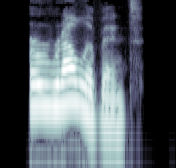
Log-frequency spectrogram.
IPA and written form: ɪˈrɛlɪvənt (IRRELEVANT)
